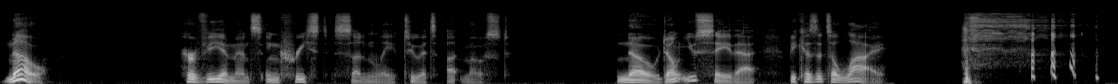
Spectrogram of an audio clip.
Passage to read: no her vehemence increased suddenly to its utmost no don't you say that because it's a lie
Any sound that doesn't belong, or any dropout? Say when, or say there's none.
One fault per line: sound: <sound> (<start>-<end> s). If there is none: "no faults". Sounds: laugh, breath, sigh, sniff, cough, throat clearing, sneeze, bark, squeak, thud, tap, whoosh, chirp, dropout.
sound: laugh (9.6-11.0 s)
